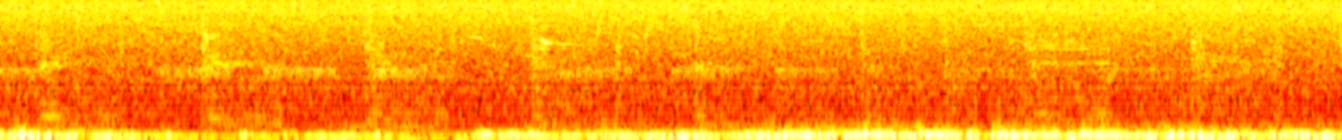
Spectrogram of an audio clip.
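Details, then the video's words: Single male prairie mole cricket in Oklahoma giving its mating call, made from March and usually starting at sunset: steady, buzzy trill in short bursts of about half a second, repeated in a regular series, over heavy low wind rumble. "this is the sound of a single male Prairie mole cricket call"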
